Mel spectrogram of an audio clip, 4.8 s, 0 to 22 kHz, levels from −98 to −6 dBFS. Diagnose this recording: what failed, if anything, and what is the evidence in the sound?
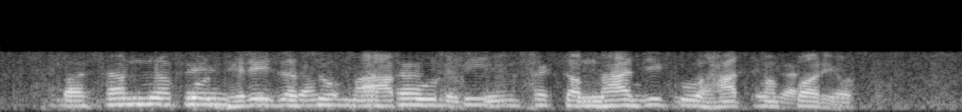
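Nothing failed in this recording, so there is no fault to diagnose and no evidence of one in the sound.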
